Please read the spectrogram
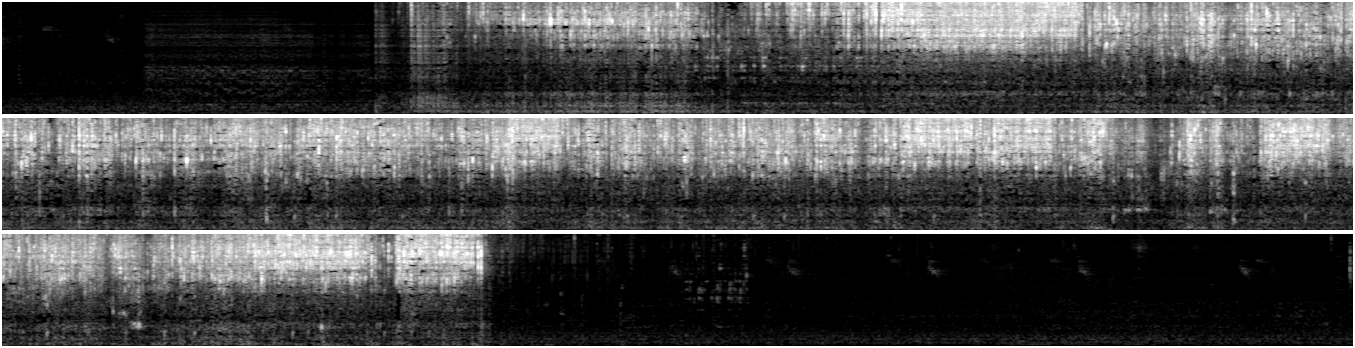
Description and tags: water faucet grifo lavando lavar fregadero sink lavabo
